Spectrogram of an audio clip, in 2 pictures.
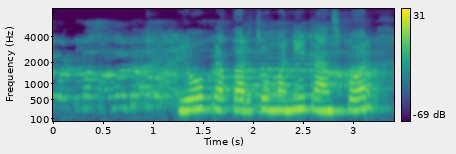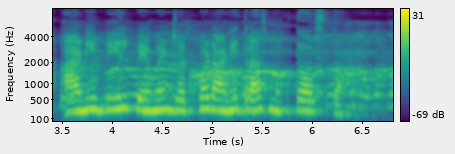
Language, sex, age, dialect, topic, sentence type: Marathi, female, 18-24, Southern Konkan, banking, statement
